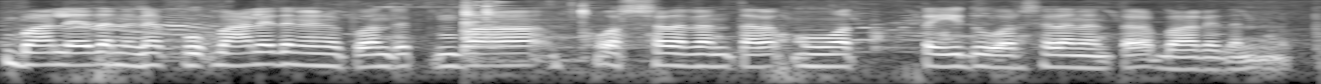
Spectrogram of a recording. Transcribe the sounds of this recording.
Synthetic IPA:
baːlɛjɐd̪ɐnɐnɐpːubaːlɛjɐd̪ɐnɐnɐpːuɐnd̪ɐɾet̪umbɐʋɐ̰ɾʂɐd̪ɐnɐnt̪ɐɾɐmuːʋɐt̪ːɐjd̪uʋɐɾʂɐd̪ɐnɐnt̪ɐɾɐ̰baːlɛjɐd̪ɐnɐ̰nɐ̰pːu̥

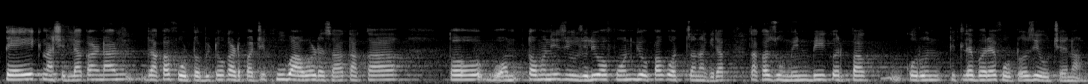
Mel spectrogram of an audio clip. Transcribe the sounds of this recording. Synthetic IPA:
t̪ɛ̃eknaɕilːjakaɾɳand͡zakafoʈobiʈokaɽpat͡ɕikʰuːbaʋəɽəsat̪aka | t̪ɔʋɔmt̪ɔm̤ənit͡sjud͡ʑəliʋafonɡʱewpakʋɔt̪̚t͡sənakit̪ak̚ | t̪akad͡zuminbikəɾpakːəɾuːnt̪it̪ʰlɛ̃bəɾɛfoʈosjewt͡ɕɛna

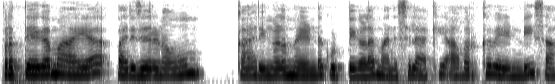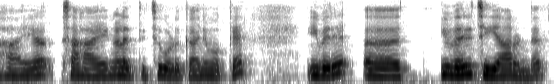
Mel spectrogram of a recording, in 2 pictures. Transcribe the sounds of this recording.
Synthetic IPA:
prɐt̪je̞ːɣɐmaːjɐpɐɾit͡ɕɐɾɐɳɐʋum | kaːɾjɐŋːɐɭumʋe̞ːɳɖɨkuʈːiɣɐɭe̞mɐnɐsːilaːkːiʔɐʋɐrkɨʋe̞ːɳɖisɐɦaːjɐsɐɦaːjɐŋːɐɭe̞t̪ːit͡ɕːɨko̞ɽukːaːnumo̞kːe̞ | iʋɐɾɨ | iʋɐɾt͡ɕe̞jːaːruɳɖɨ

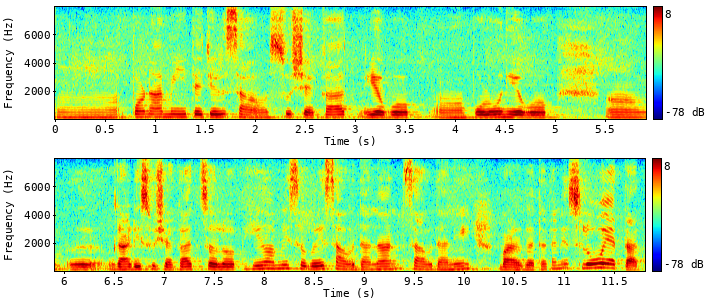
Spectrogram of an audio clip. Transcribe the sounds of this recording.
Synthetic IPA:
pəɳamit̪ed͡ʑesasuɕəkat̪jeʋəp | poɭunjeʋəp̚ | ɡaɽiːsuɕəkat̪t͡sələpɦiamisəɡɭesawd̪anansaʋd̪ani | baɭɡət̪at̪aɽ̃islojɛt̪at̪

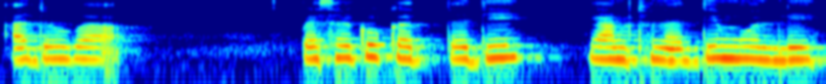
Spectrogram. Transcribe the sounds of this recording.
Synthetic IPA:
ɐd̪ɔɡɐ | pɾesɐɾkukɐt̪ːɐd̪i | jamt̪ʰunɐd̪imulːi

